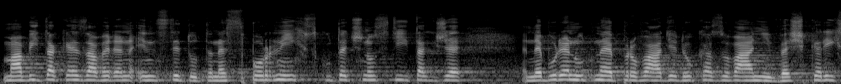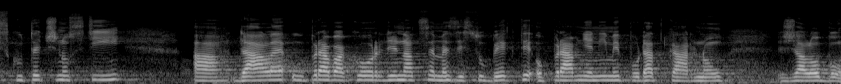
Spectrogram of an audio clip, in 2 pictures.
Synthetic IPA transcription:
maːbiːt̪ːakɛːzavɛdɛnʔɪnst̪ɪt̪ut̪nɛspo̞ɾniːxskut̪ɛt͡ʃno̞sciːt̪aɡʒɛ | nɛbudɛnut̪nɛːpɾo̞vaːɟɛt̪̚do̞kazo̞vaːɲiːvɛʃkɛɾiːxskut̪ɛt͡ʃno̞sciː | ʔadaːlɛʔuːpɾavako̞ːɾdɪnat͡sɛmɛzɪsubjɛkt̪ɪʔo̞pɾaːvɲɛniːmɪpo̞dat̪kaːɾno̞w | ʒalo̞bo

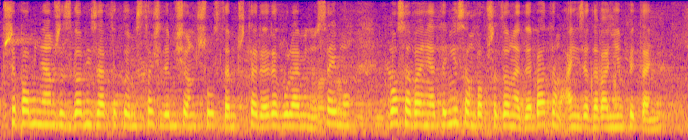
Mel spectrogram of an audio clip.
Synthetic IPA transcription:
pʂɘpɔmʲinamʐɛzɡɔd̪ɲɛzaɾt̪ɘkuwɛmst̪ɔɕɛd̪ɛmd͡ʑeɕɔnt̪ʂust̪ɛmt͡ʂt̪ɛɾɘɾɛɡulamʲinusɛjmu | ɡwɔsɔvaɲat̪ɛɲɛsɔ̃w̃pɔpʂɛd̪zɔnɛd̪ɛbat̪ɔ̃w̃ʔa̰ɲizad̪avaɲɛmpɘt̪aɲ

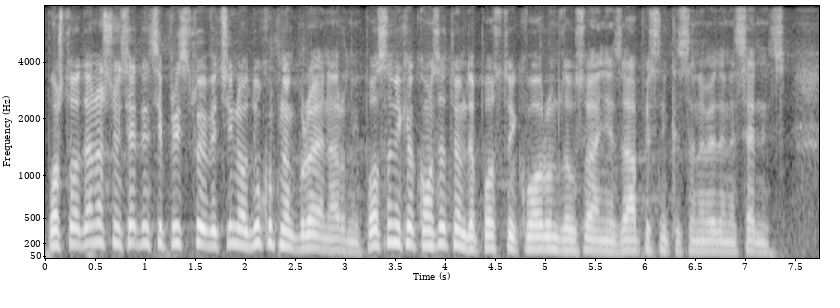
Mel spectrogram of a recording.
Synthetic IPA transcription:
po̞ʃt̪oːd̪anaʃɲojse̞d̪nit̪sipɾisu̥t̪vujeʋe̞t͡ɕinaod̪ukupno̞ɡ̚bɾo̞janaːɾod̪nixpo̞slˠanikako̞nst̪at̪ujemd̪apo̞st̪o̞ikʋo̞ɾumzausʋajaɲe̞zaːpisnikasanaʋed̪e̞nesed̪nit̪se̥

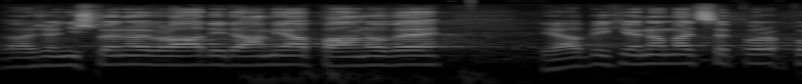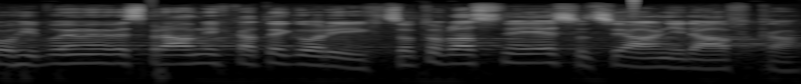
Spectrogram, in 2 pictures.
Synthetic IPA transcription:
vaːʒɛɲiːt͡ʃlɛnovɛːvlaːdɪdaːmɪapaːnovɛː | jaːbɪɣjɛnomacsɛpopoɦɪbujɛmɛvɛspɾaːvniːxkat̪ɛɡoɾijiːxt͡sot̪ovlast̪ɲɛjɛsot͡sɪaːlɲiːdaːfka̰

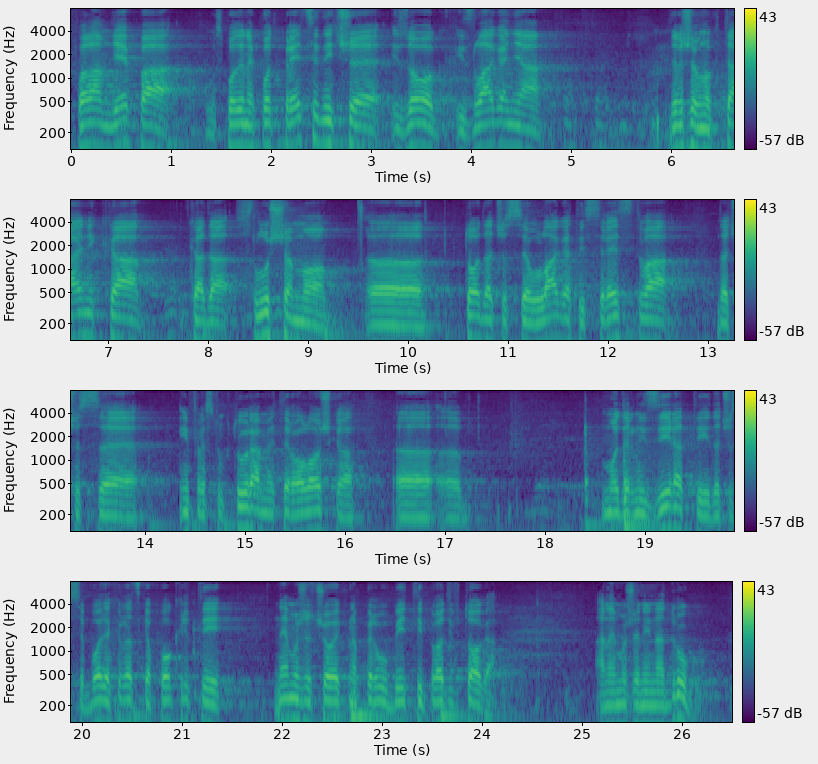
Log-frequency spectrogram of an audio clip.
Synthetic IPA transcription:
xʋaːlaʋamʎe̞ːpaɡo̞spo̞d̪ine̞po̞t̪pɾe̞ːt̪sʲje̞d̪nit͡ʃe̞izo̞ʋo̞ɡizlˠaːɡaɲa | d̪r̩ʒaʋno̞ɡt̪aːjnikʰa | kad̪aslˠuʃamo̞ | t̪o̞d̪at͡ɕe̞se̞ulˠaːɡat̪isɾeːt̪st̪ʋa | d̪at͡ɕe̞seinfɾast̪ɾukt̪uːɾame̞t̪e̞ɾolo̞ʃka | mo̞d̪e̞ɾniziːɾat̪iːd̪at͡ɕe̞se̞bo̞ʎaxr̩ʋat̪skapo̞kɾit̪i | ne̞mo̞ʒe̞t͡ʃo̞ʋjeknapr̩ʋubit̪ipɾo̞t̪iʋt̪o̞ɡa̰ | a̰ne̞mo̞ʒeninad̪ɾuɡu

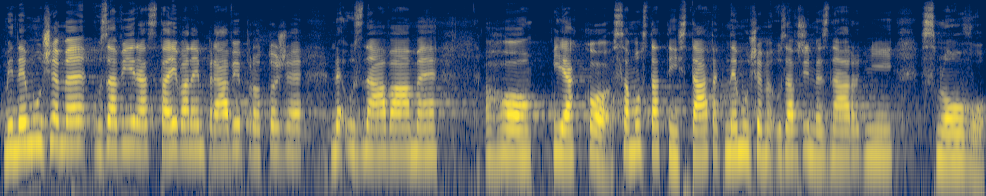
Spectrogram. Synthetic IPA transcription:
mɪnɛmuːʒɛmɛʔuzaviːɾat̪st̪ajvanɛmpɾaːvjɛpɾo̞t̪o̞ʒɛ | nɛʔuznaːvaːmɛ | ɦojako̞samo̞st̪at̪niːst̪aːt̪ːaknɛmuːʒɛmɛʔuzavr̝iːt̪mɛzɪnaːɾo̞d̪ɲiː | smlo̞wvu

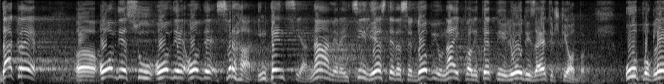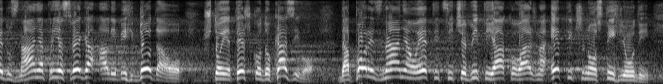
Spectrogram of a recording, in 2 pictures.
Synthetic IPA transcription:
d̪akle̞ | oːʋd̪je̞suoːʋd̪je̞ʔoːʋd̪jesʋr̩ɦa̰int̪e̞nt̪sija̰naːmje̞ɾait̪siːʎje̞st̪e̞d̪ase̞d̪o̞bijunajkʋalit̪e̞t̪nijiʎuːd̪izae̞t̪it͡ʃkio̞̰d̪̚bo̞̰ɾ | upo̞ɡle̞ːd̪uznaːɲapɾije̞sʋe̞ɡaʔalibixd̪o̞d̪ao̞ʃt̪o̞je̞t̪e̞ːʃko̞d̪o̞kaziʋo̞̰ | d̪apo̞ɾe̞d̪znaːɲao̞e̞t̪it̪sit͡ɕe̞bit̪ijaːko̞ʋaːʒnaʔe̞t̪it͡ʃnost̪t̪iːxʎuːd̪ḭː

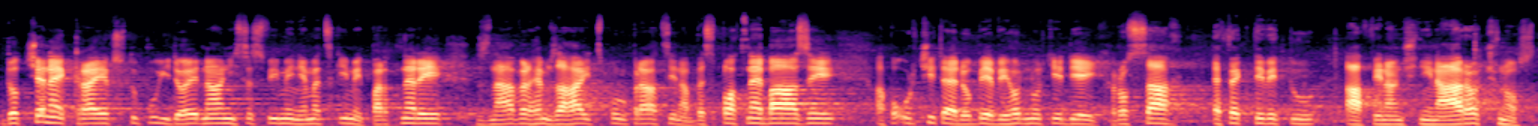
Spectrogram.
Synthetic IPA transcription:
do̞t̪t͡ʃɛnɛːkɾajɛfst̪upujiːdo̞jɛdnaːɲiːsɛsviːmɪɲɛmɛt͡skiːmɪpaɾt̪nɛɾɪ | znaːvr̩ɦɛmzaɦaːjɪt̪spo̞lupɾaːt͡sɪnabɛsplat̪nɛːbaːzɪ | ʔapo̞ʔuɾt͡ʃɪt̪ɛːdo̞bjɛvɪɦo̞dno̞cɪt̪jɛjɪxɾo̞sax | ʔɛfɛkt̪ɪvɪt̪u | ʔafɪnant͡ʃɲiːnaːɾo̞t͡ʃno̞st̪

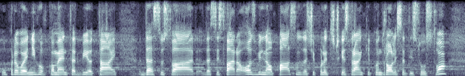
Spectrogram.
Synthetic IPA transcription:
ʔupɾaʋo̞je̞ɲixo̞ʋko̞me̞nt̪aɾbio̞t̪aːj | d̪asust̪ʋaːɾd̪ase̞st̪ʋaːɾaʔozbiʎnaopaːsnosd̪at͡ɕe̞po̞lit̪i̥t͡ʃkest̪ɾaŋkeko̞nt̪ɾo̞lisat̪isust̪ʋo

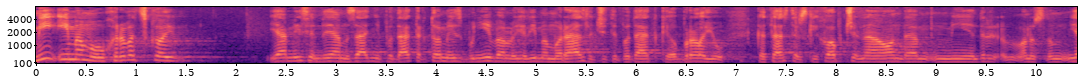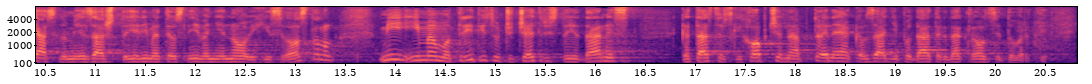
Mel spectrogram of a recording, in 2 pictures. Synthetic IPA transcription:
miːʔimamo̞uxr̩ʋat̪sko̞j | jaːmislimd̪aimamozad̪ʲɲipo̞d̪aːt̪akt̪o̞mejizbuɲiːʋaloje̞ɾimamo̞ɾaːzlit͡ʃit̪e̞po̞d̪aːt̪ke̞obɾo̞jukat̪ast̪ɾofskixo̞pt͡ʃinao̞nd̪amijed̪o̰d̪nosnojasno̞mije̞zaʃt̪o̞je̞ɾimat̪eosniːʋaɲe̞no̞ʋixisʋḛo̞st̪alˠo̞ɡmiːimamo̞t̪ɾit̪isut͡ʃut͡ʃe̞t̪ɾist̪oje̞d̪anest̪ | kat̪ast̪ɾofskixo̞pt͡ʃinat̪oje̞ne̞kakaʋzad̪ʲɲipo̞d̪aːt̪akd̪akle̞o̞ːnset̪oʋr̩t̪ḭ

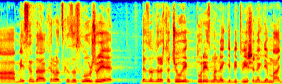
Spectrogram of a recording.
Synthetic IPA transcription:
amislimd̪axr̩ʋat̪skazaslˠuʒuje̞ | be̞zo̞bziɾaʃt̪ot͡ɕeuʋje̞k̚t̪uɾizmane̞ɡd̪je̞bit̪ʋiʃeneɡd̪ʲjemaɲe

